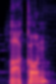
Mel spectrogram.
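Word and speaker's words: Haakon: hakon hakon he has he gives me like a norwegian vibe and like every time you speak like a non-english language you're supposed to like properly pronounce things without like this weird english stuff where you just like often have to learn by heart so he's more like hakon and he allows us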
